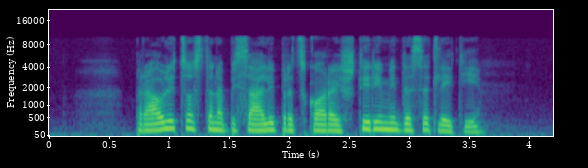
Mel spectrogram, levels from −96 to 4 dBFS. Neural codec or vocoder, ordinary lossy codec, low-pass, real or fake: vocoder, 48 kHz, 128 mel bands, Vocos; none; 9.9 kHz; fake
